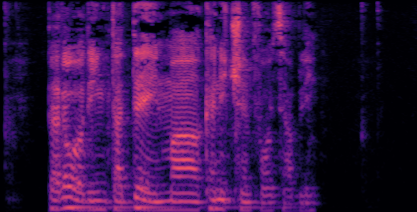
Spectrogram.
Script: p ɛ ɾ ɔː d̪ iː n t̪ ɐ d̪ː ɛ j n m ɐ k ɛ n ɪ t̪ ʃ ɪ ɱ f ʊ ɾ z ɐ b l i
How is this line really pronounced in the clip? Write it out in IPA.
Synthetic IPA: p ɛ ɾ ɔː d̪ iː n t̪ ɐ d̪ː ɛ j n m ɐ k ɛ n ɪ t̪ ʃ ɪ ɱ f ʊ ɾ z ɐ b l i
